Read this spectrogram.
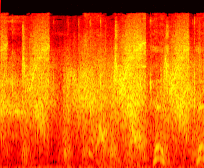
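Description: Fighters trade rapid punches and kicks with sharp impacts.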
